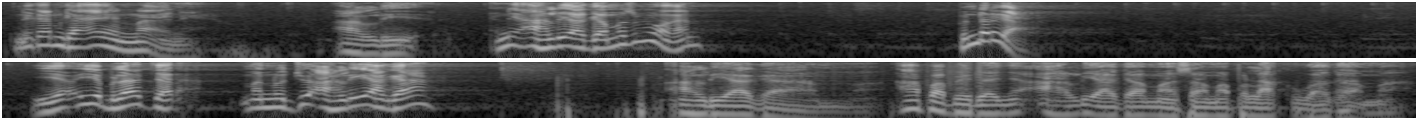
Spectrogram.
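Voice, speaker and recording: A man's voice: mid-range voice, huge pitch swings, normal speed, pauses often, darkish tone. A male cleric delivering a sermon in a humorous way, often throwing questions to his audience. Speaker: cleric and mosque council chairman.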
